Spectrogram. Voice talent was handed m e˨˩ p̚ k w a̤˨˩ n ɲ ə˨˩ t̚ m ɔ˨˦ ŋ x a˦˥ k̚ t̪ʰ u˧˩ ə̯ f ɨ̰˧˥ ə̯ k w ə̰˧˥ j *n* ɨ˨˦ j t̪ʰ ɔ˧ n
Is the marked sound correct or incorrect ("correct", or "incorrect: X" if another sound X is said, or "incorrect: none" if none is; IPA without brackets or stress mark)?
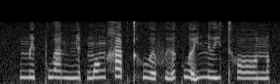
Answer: correct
